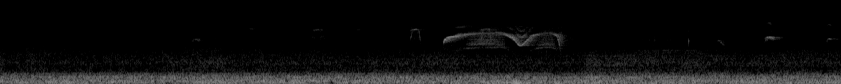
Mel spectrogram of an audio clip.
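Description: A songbird calls about four seconds in, a quick run of rising and falling notes lasting about a second, with a few short chirps before and after, over a steady low rumble.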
